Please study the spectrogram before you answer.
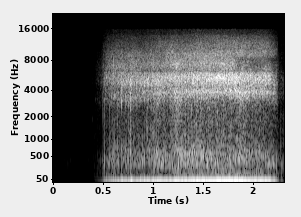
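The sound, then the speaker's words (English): A voice imitates a man at a wine tasting in Germany sipping and aerating wine: one steady, airy hiss, like air sucked through pursed lips, lasting about two seconds at an even level before stopping abruptly. “And the guy would sip the wine, and he would go...”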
